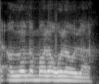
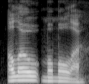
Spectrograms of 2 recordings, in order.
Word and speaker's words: Alomomola: to be togetic espeon umbreon gardevoir gallate and olola the one we never pronounced correctly on purpose no i try okay try it alo momola alomomola job no i think i nailed it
